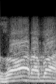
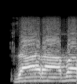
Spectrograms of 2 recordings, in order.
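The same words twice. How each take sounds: First: ज़ारबा with long ज़ा and short रा; correct short syllable. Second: ज़ाराबा with रा dragged as long as ज़ा; mistaken stretching. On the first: Teacher gives students the right reading, ज़ारबा with short रा. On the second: Teacher mimics how learners overstretch, ज़ाराबा with long रा. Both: Shown as a demonstration. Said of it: "रा को भी खींच लेते हैं".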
